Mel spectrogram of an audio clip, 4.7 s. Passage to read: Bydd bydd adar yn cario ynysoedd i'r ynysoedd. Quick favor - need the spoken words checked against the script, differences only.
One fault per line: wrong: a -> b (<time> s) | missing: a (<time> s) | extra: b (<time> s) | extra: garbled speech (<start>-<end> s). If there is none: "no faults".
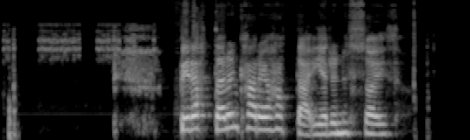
missing: bydd (2.0 s)
wrong: ynysoedd -> hadau (2.8 s)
